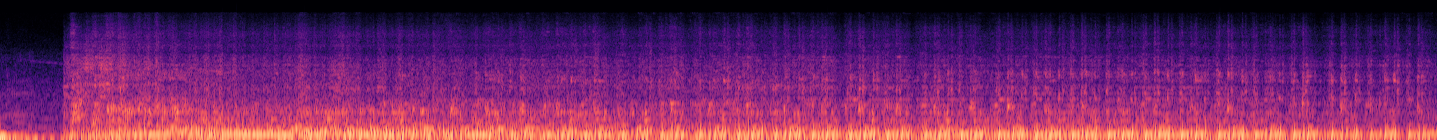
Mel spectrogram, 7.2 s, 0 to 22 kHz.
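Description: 1964 Chevrolet Corvette's 327 V8 running steadily with a deep exhaust note, cutting in suddenly just after the start.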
